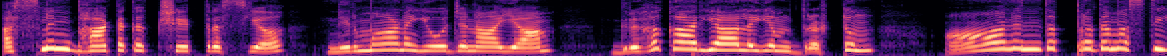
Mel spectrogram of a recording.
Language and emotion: Sanskrit, surprised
